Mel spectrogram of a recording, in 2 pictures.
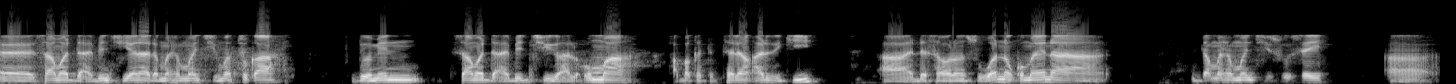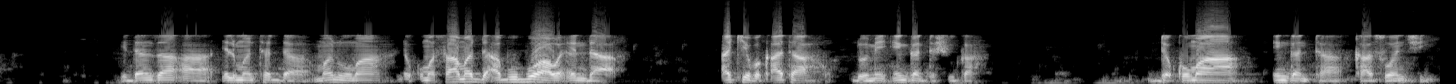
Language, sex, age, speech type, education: Hausa, male, 15-29, spontaneous, tertiary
